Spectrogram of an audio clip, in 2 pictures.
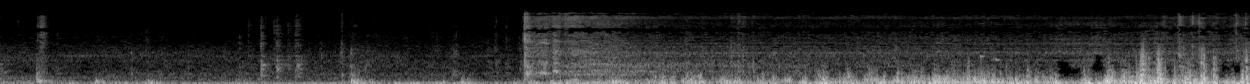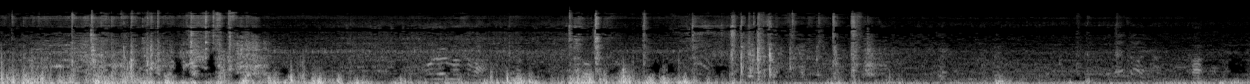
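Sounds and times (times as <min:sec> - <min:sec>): car engine starting and running: 0:00.0 - 0:25.0.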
